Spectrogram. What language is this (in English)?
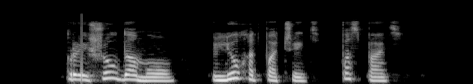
Belarusian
